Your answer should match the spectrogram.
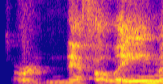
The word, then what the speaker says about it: Nephilim: And out of that, the offspring were these Nephilim, or Nephilim as it's pronounced, proper with this.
